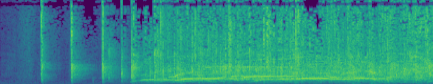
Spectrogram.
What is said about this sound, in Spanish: Mira a los demás. Ed inicia los aplausos.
